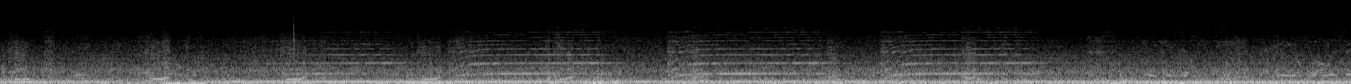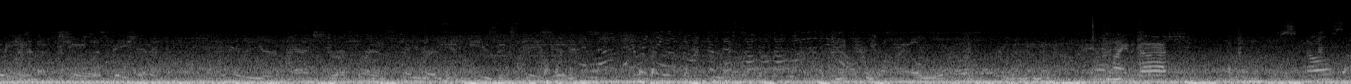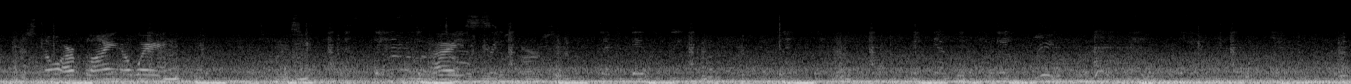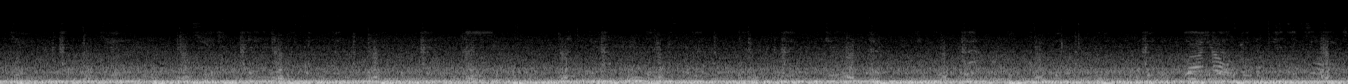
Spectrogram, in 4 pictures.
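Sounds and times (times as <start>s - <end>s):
car cabin road rumble: 0.0s - 54.0s
tyres on wet road: 0.0s - 54.0s.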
